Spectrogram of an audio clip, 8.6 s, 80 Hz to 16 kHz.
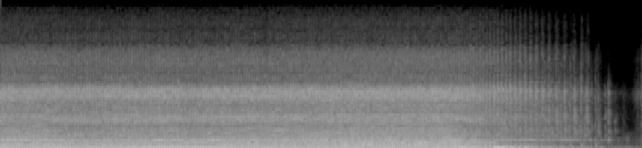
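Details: Homelite HG600 generator with Yamaha engine, after fuel pump cleaning and new gasket set: steady, even idle hum for several seconds, then a clean wind-down at shutdown; runs smoothly.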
